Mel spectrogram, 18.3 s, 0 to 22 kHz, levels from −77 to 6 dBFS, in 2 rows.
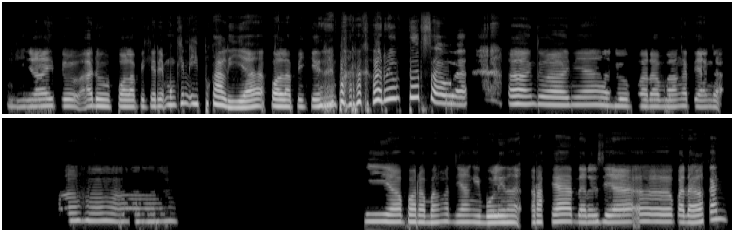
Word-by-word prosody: Iya 195 +1 -5 0.2
itu 215 0 -10 0.3
aduh 210 +1 +2 0.2
pola 200 -1 +2
pikirnya 205 +1 -3
mungkin 265 +4 -2
itu 275 - -2
kali 245 -6 +6 0.2
ya 180 - +6 0.3
pola 205 -2 +6
pikirnya 205 +4 0
para 310 -2 +2
koruptor 450 +6 +3 0.2
sama 285 -6 +2 0.6
orang 270 0 +4
tuanya 245 -1 0 0.3
aduh 215 -1 -2 0.2
parah 205 0 -2
banget 205 +2 -3
ya - - 0
nggak, 195 -1 -6 0.9
ah 245 +2 -5
hah, 245 -2 -4
heeh. 230 +1 -9 2.4
Iya 230 0 0 0.2
parah 220 -1 +2
banget 220 +2 -2
ya - - 0
ngibulin, 205 0 +3
eee, 200 - -2 0.2
rakyat 225 +2 +2
dan 210 -1 +1
harusnya, 215 0 0 0.3
eee, 230 -1 0
padahal 210 0 +3
kan 285 +2 +2
225 Hz, 120 wpm, -23 LUFS, 210-245 Hz, 2.4 s, kali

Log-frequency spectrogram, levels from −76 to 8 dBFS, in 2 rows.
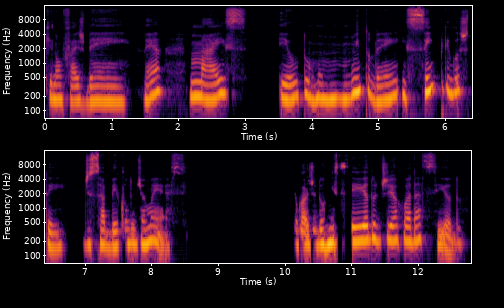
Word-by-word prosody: Que 190 - -4
não 175 0 0
faz 165 -2 -6
bem, 160 0 -3 0.2
né? 225 +9 0 0.4
Mas 205 - 0 0.5
eu 185 0 +1
durmo 190 -3 -1
muito 185 +9 +3
bem 175 +3 0
e 210 - +1
sempre 275 - +3
gostei, 225 - -2 0.2
de 175 0 -3
saber 165 -3 0
quando 180 +2 -5
o 180 - 0
dia 175 0 0
amanhece. 195 -6 -2 1.6
Eu 170 - -7
gosto 165 - +1
de 175 - -6
dormir 180 +1 +4 0.2
cedo, 210 +3 +5
de 215 +1 -1
acordar 210 0 -1
cedo. 210 -3 -5
185 Hz, 125 wpm, -18 LUFS, 170-215 Hz, 1.6 s, cedo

